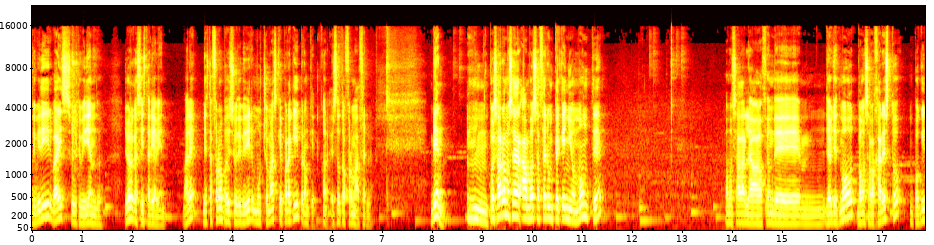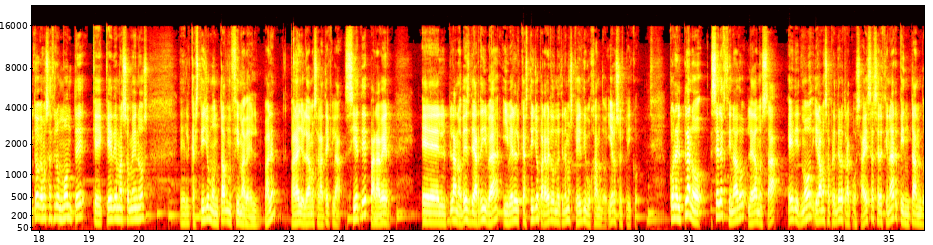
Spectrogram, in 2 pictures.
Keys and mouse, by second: 0.8 w, 2.5 middle click, 4.0 middle click, 6.0 click, 8.4 right click, 8.8 middle click, 10.1 middle click, 12.4 click, 15.9 click, 16.8-17.8 drag, 18.0-19.1 middle drag, 21.2 middle click, 23.0 KP_7, 32.5-33.4 drag.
